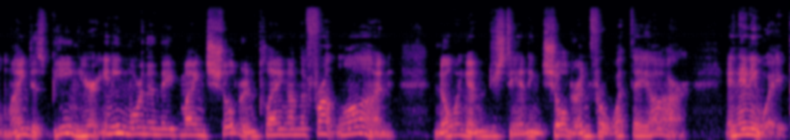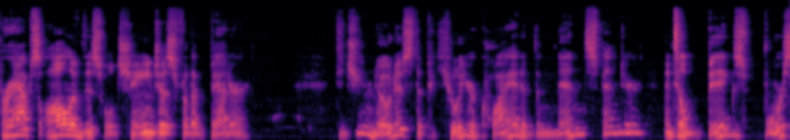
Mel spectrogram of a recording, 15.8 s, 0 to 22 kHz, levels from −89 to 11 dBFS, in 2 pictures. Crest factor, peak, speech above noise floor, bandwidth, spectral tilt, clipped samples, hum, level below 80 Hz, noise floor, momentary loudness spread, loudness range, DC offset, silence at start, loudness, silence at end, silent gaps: 18 dB; -10 dBFS; 35 dB; 17.5 kHz; -4.5 dB/octave; under 0.1%; none; -70 dBFS; -63 dBFS; 9 LU; 5 LU; under 0.1%; 0 s; -28 LUFS; 0 s; none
